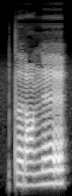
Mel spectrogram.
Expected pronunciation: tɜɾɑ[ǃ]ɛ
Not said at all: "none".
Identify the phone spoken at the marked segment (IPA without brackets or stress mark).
ŋ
